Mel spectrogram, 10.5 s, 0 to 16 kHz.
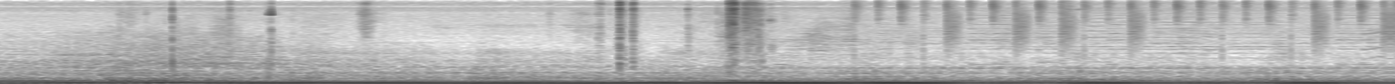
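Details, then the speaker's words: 2011 Vauxhall/Opel Astra 1.7 TDCi, stalling and surging mainly when cold, during a diagnostic rail-pressure test: the diesel idle swells and sags every second or so; rail pressure seems uncontrolled, with fuel contamination or the pressure control suspected. "can hear better now for sure surging pretty badly now it seems like he's not able to control the pressure in a rail for some reason"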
